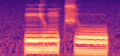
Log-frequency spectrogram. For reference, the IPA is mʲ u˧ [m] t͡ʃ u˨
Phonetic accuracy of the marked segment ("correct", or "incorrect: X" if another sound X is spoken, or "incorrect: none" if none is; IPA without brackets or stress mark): correct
